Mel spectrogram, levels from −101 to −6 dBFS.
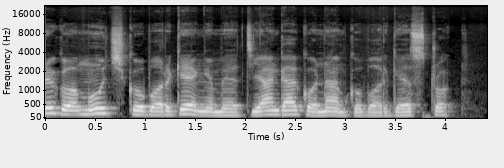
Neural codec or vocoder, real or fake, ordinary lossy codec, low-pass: none; real; none; none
